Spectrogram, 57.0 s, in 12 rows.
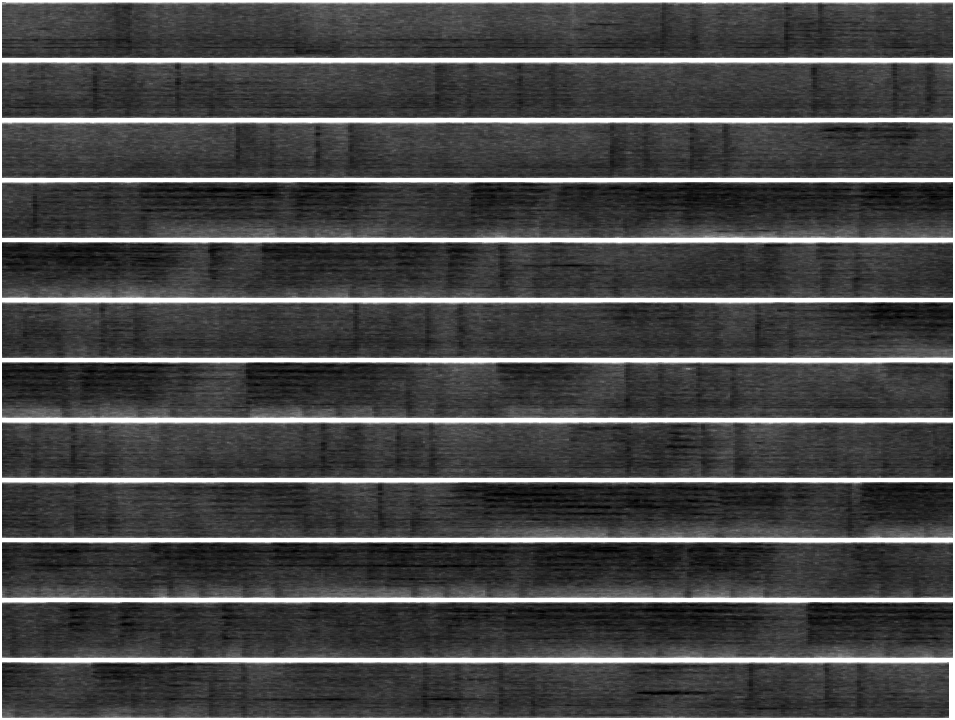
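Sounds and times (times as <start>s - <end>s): train wheels clattering on rails: 0.0s - 57.0s
high-pitched wheel squeal: 55.4s - 56.2s.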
